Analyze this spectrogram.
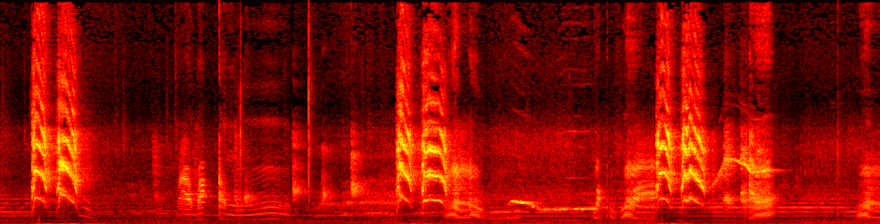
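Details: Talking parrot voicing rapid, varied word-like squawks and clipped syllables, with a brief level whistled tone in the middle and quieter gaps between the phrases.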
